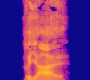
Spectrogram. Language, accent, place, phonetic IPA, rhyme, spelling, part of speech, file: German, Germany, Berlin, [ʁiˈaːl], -aːl, Rial, noun, De-Rial.ogg
- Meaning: rial (currency of various countries)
